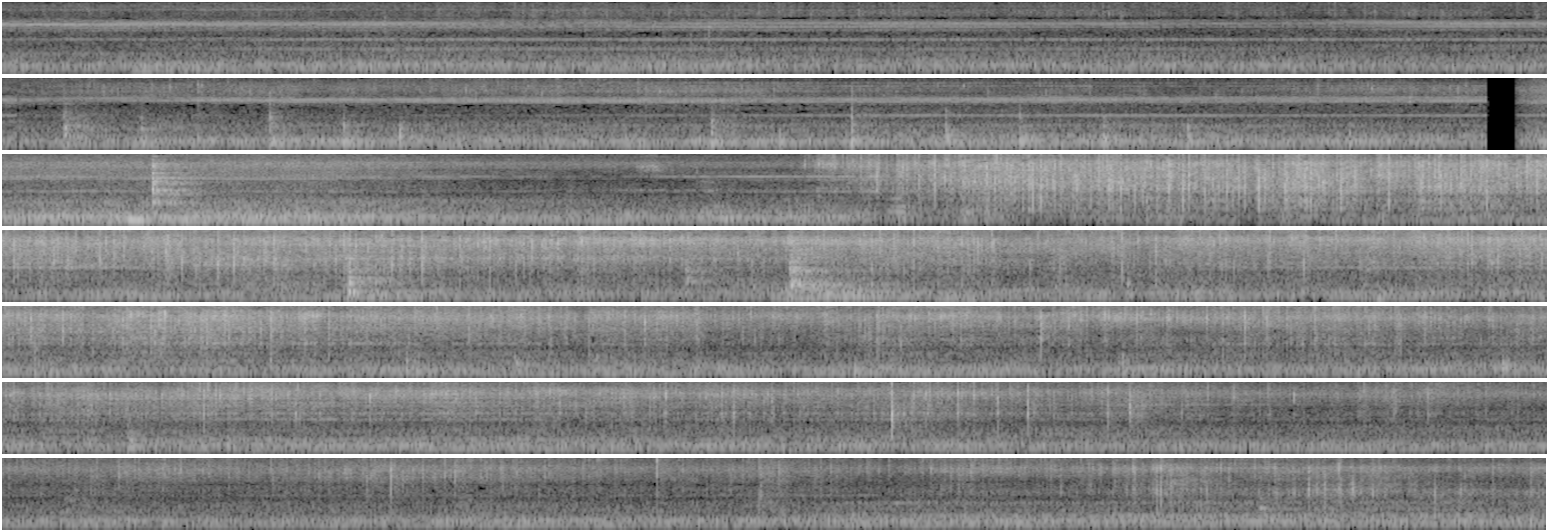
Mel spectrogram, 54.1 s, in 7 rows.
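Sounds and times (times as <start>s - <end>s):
vegetables sizzling in oil: 19.4s - 54.0s.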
